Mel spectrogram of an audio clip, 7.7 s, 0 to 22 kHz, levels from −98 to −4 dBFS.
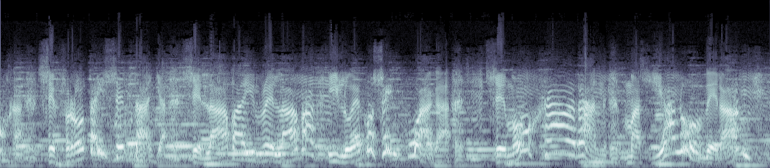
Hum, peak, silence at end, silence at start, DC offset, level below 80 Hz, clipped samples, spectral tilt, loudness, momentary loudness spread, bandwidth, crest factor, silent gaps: none; 0 dBFS; 0 s; 0 s; under 0.1%; -40 dBFS; under 0.1%; -6.5 dB/octave; -13 LUFS; 5 LU; 8.4 kHz; 12 dB; none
